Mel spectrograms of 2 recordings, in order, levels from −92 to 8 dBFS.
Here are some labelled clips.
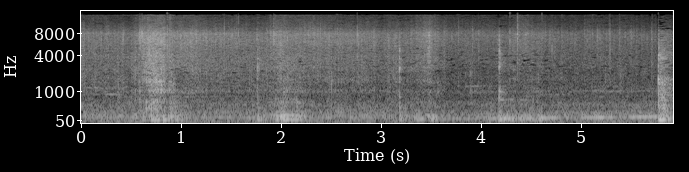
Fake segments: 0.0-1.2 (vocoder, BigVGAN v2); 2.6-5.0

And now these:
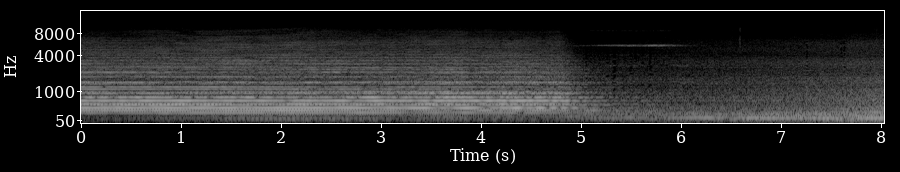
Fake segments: 5.4-6.8 (vocoder, Vocos)

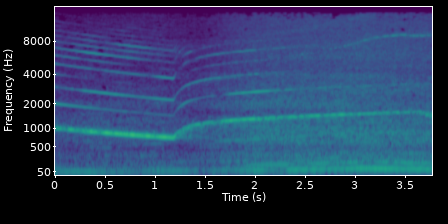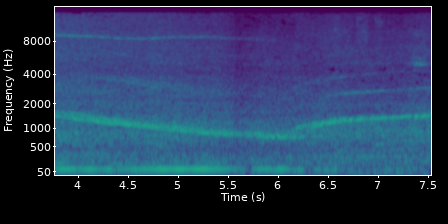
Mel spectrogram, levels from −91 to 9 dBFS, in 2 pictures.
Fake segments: 5.7-6.3 (vocoder, BigVGAN v2)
